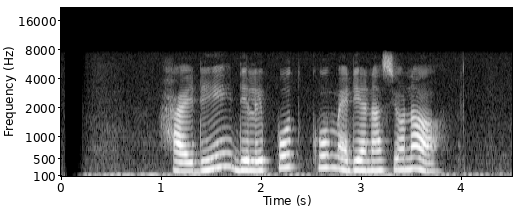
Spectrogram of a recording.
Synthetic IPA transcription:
hajdidilipʊt̪̚kumedianasional

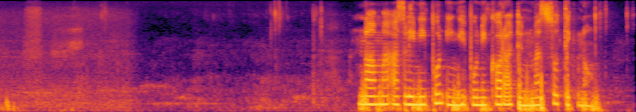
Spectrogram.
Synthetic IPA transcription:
namaʔaslinipʊniŋɡɪhpunikʰɔɾaɖ̥ə̤nmasːut̪ɪk̚nɔ

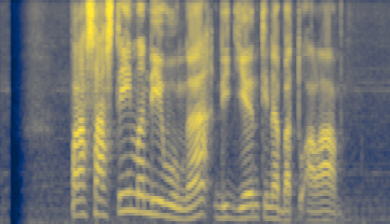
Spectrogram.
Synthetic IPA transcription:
pɾasast̪iməndiwuŋadid͡ʒiənt̪inabat̪ualam

